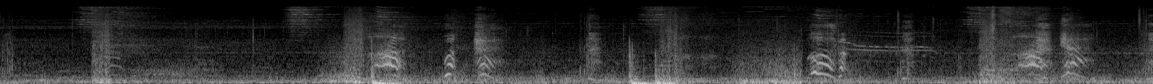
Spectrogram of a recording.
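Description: Fiery blasts burst with sharp thumps.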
